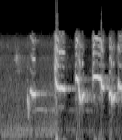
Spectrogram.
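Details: Straw-headed bulbul in full gacor ngeropel song. A rising whistle leads into a long, steady tone, followed by loud, bubbly phrases of looping whistled notes separated by short pauses.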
